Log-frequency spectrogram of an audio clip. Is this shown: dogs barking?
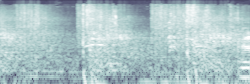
no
